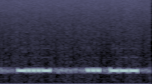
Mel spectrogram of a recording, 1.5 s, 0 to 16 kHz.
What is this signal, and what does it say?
Morse code, heard as a keyed tone, about 53 wpm, spaced as for 43 wpm, 600 Hz. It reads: <BT> SO
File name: archived / CRSnet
